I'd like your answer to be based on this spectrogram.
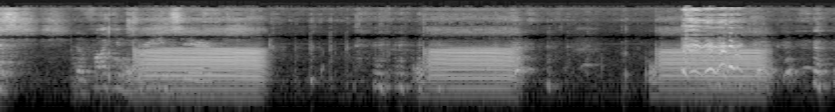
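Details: A drunk adult man passed out on a couch, snoring: three long, loud, buzzing, groan-like snores, each over a second, about every three seconds, with quiet gaps; he was woken afterwards.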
